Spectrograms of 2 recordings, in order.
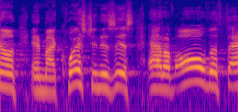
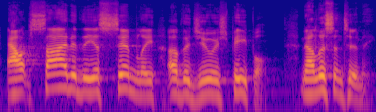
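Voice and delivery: ordinary talk, nothing marked

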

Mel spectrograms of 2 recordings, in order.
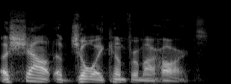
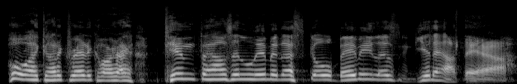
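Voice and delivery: giddy spender; 7 semitones higher than usual. Retold or imitated. Imitating someone thrilled about a credit card, high and fast. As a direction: brag like you just got rich.

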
